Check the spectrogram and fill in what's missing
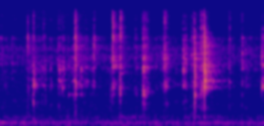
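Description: Small sharp metallic clicks and taps come from reassembling a US Army pistol as the trigger is pressed, a handful of close, separate snaps spaced irregularly against a quiet background.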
